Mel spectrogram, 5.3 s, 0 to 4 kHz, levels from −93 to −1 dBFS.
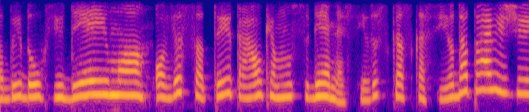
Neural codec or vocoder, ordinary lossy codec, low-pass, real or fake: codec, 44.1 kHz, 2.6 kbps, SNAC; Opus, 32 kbps; 3.6 kHz; fake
